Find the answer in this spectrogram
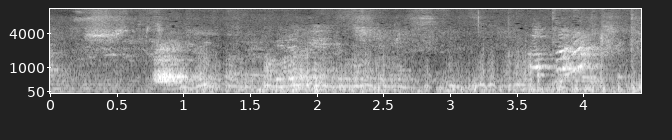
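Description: Indistinct talking of several people in the background, with a short louder call about a second in.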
